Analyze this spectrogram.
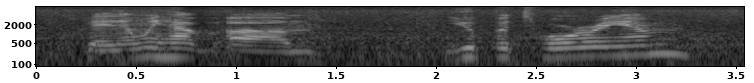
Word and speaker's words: Eupatorium: Eupatorium. Spell it.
